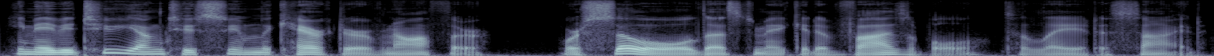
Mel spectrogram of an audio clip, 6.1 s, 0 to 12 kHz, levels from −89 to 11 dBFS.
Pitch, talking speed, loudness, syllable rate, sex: 95 Hz, 235 wpm, -20 LUFS, 6.1 syllables/s, male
